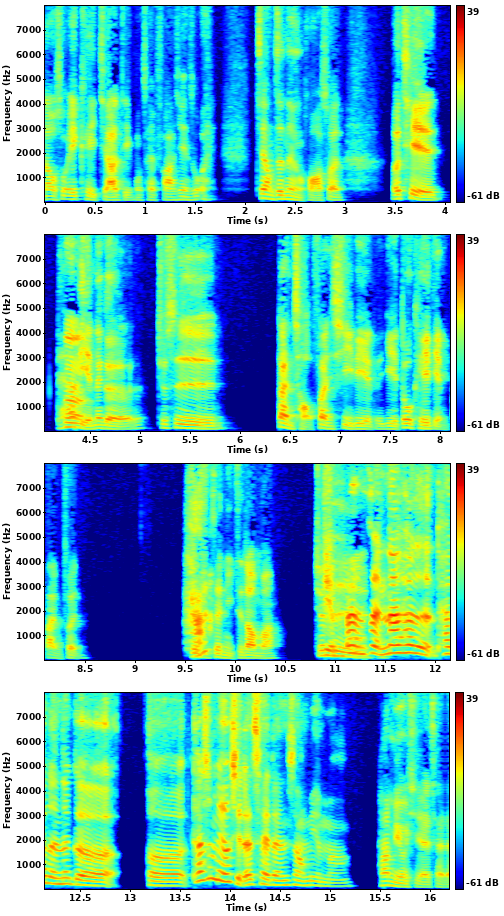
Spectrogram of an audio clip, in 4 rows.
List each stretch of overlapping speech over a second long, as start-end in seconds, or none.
none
